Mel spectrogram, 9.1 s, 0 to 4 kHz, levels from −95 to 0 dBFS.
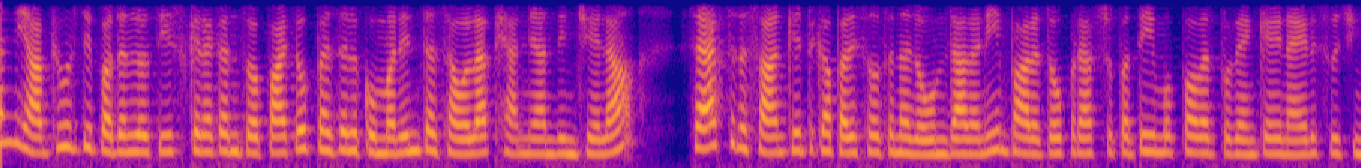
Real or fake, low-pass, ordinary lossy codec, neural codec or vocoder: fake; 3.6 kHz; none; codec, 16 kHz, 0.3 kbps, FocalCodec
